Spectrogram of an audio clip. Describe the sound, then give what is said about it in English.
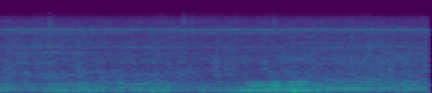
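A low, distant rumble of thunder from thunderstorm cells to the south, heard outdoors, swells and fades over a steady hiss of rain, faint and far off with no voices present. “Sounds like we have a couple of cells, thunder cells, south of here.”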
